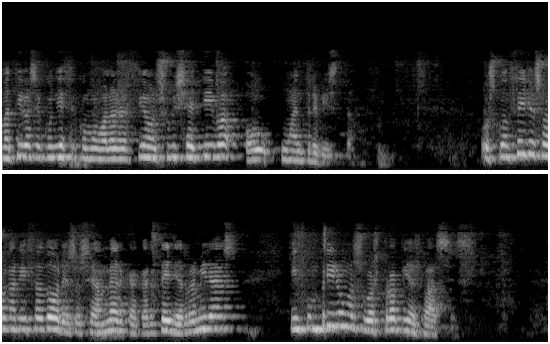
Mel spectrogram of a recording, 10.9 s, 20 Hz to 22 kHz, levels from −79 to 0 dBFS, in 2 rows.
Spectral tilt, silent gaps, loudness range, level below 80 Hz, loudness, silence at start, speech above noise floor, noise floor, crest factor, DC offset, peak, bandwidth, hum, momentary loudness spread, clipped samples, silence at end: -4 dB/octave; none; 5 LU; -80 dBFS; -26 LUFS; 0 s; 34 dB; -60 dBFS; 18 dB; under 0.1%; -8 dBFS; 8 kHz; none; 11 LU; under 0.1%; 0.75 s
